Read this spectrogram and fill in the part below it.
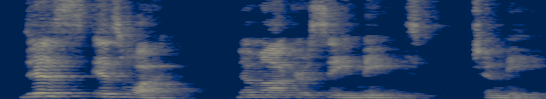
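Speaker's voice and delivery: measured, resolute, firm, deliberate, slow delivery. Showing how Mary McLeod Bethune spoke in recordings: imitating Mary McLeod Bethune's firm deliberate delivery. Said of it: "She would talk like this".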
